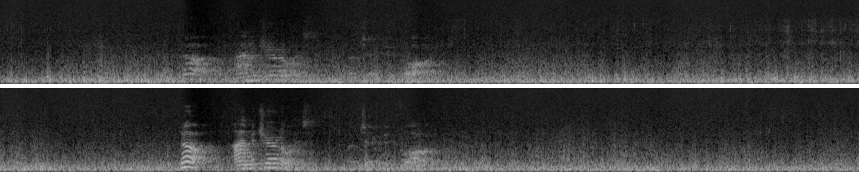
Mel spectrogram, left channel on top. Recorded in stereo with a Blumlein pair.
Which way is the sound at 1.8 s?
40° right.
